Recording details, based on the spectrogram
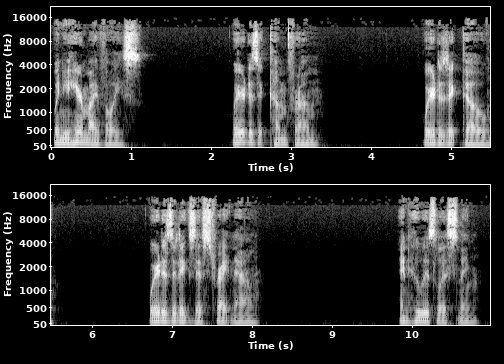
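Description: A man leading a guided meditation as a teacher, giving calm, measured, gentle instructions. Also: on the low side.

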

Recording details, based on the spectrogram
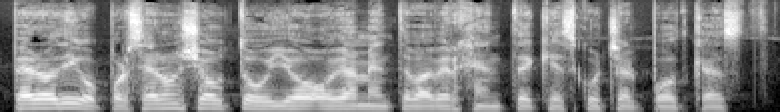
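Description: A man's voice: mid-range voice, brisk, no room sound, clean studio sound. A man with a slight Monterrey accent, chatting hesitantly on a podcast and often repeating words. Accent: Monterrey Spanish with a foreign touch. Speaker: podcast co-host. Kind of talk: casual podcast chat.

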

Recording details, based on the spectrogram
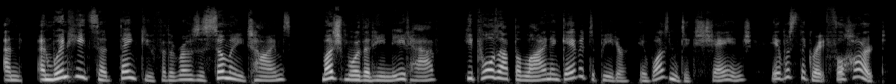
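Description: A woman's voice: mid-range voice, lively intonation, brisk, few pauses, no room sound, studio quality, voice pushed up, natural voice. A woman voicing a chatty, inquisitive little sister in a storybook, eager to explain things. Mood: hasty, earnest.

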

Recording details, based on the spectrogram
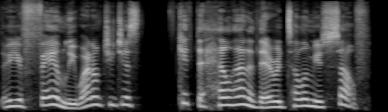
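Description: A man's voice: high voice, animated, a little fast, fairly bright tone, no room sound, studio quality, voice pushed up. A man doing a curt, uneasy bar patron. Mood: irritated. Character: irritable, awkward young man in a bar.

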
